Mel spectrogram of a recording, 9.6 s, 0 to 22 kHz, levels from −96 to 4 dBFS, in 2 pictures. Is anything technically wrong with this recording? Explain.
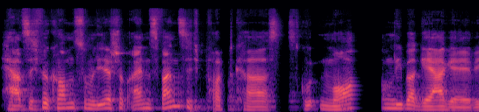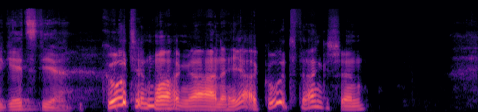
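Yes, there are three faults, all from the receiving side of a call.

From 1.69 s to 2.92 s there are repeated stalls (stutter). Packets kept arriving late, so the jitter buffer ran dry 13 times in that stretch. Each time, the receiver stretched the last sound to cover the wait, fading it in the longer waits, up to 139 ms. About 359 ms was filled this way, 29% of that span, with nothing lost. The speech drags and catches in a halting, stuttering rhythm.

From 3.52 s to 3.85 s there is a call audio freeze. The cause is likely a hold-up in packet delivery that left the jitter buffer empty. The receiver carried the last sound forward briefly, then let it fade, and about 210 ms of the 305 ms gap is silent. The speech then resumes exactly where it stopped, now running about 305 ms later. The result is an abrupt pause with a short tail rather than missing speech.

From 6.98 s to 8.97 s there is a jitter buffer speed-up. 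The buffer had built up more audio than it targets, so the receiver trimmed many small pitch-period slices in succession to catch up, removing roughly 150 ms in total. The speech runs at 108% of its normal rate with unchanged pitch, so that stretch sounds slightly hurried.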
